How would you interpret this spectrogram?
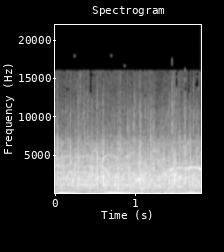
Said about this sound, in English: And I'd like to say I appreciate the way you've been acting. Why don't you give yourselves a great big round of applause? You're beautiful.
